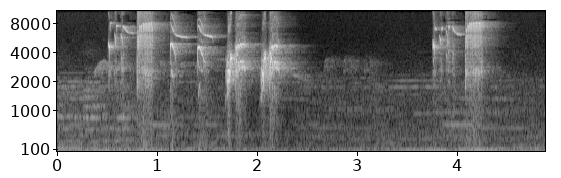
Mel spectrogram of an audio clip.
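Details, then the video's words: Orange-headed thrush lure song to draw answers from other thrushes: a fast run of six loud, harsh, scratchy notes, a short quiet warble, then a final rasping double burst. "ANIS MERAH GACOR MATERI PEDES bikin NYAUT NGEPLONG ¦ PANCINGAN AM"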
